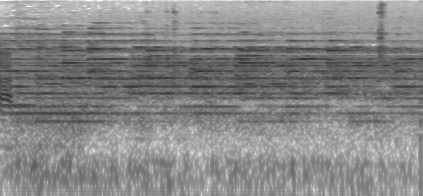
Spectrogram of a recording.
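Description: Phú Cường Cathedral's church bells pealing, several bells sounding together in a sustained ring, over the low rumble of passing motorbike traffic.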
